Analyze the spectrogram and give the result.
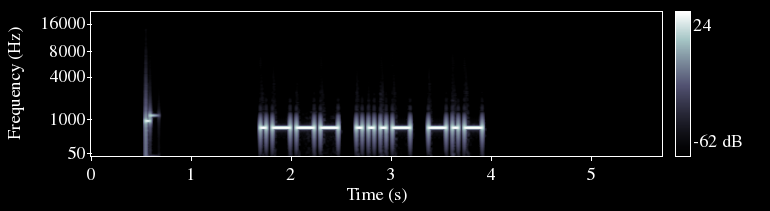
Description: Morse code, heard as a keyed tone, about 20 wpm, 700 Hz. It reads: JVK
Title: USA Call Sign Postfixes - 3 Letters 20wpm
